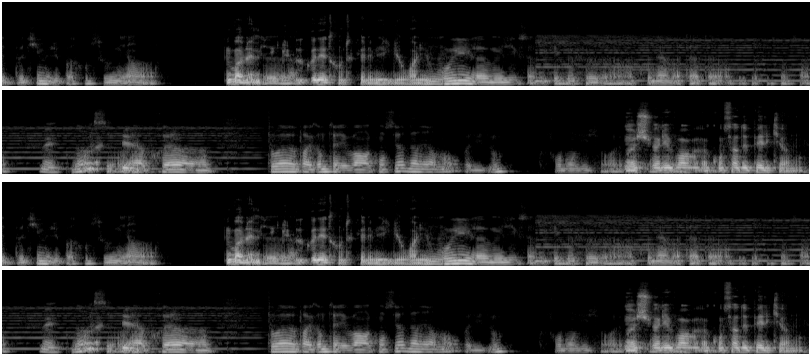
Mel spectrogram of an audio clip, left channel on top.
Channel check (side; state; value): both; identical; correlation 1.00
